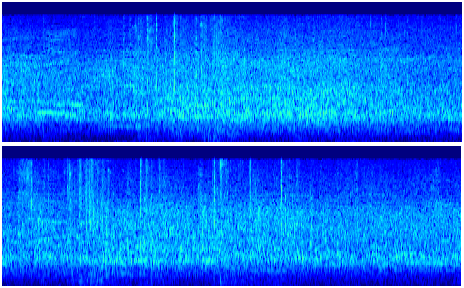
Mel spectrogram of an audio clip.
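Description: A large arena crowd roars steadily.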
